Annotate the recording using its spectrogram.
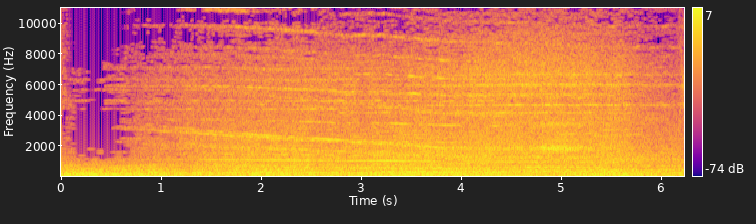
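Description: Movie sound effects of a machine war: a loud, steady low rumble with a thin high whine that slowly falls in pitch over the first few seconds, like a flying war machine passing.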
